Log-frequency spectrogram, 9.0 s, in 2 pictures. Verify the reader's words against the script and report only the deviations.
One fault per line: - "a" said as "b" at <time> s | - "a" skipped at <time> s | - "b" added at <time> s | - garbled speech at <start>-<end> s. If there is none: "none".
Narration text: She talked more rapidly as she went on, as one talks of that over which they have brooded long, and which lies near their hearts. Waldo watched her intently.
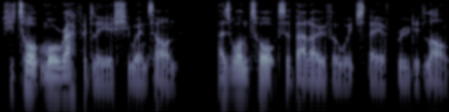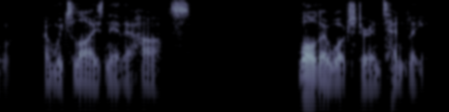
none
